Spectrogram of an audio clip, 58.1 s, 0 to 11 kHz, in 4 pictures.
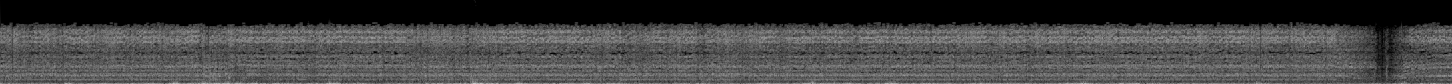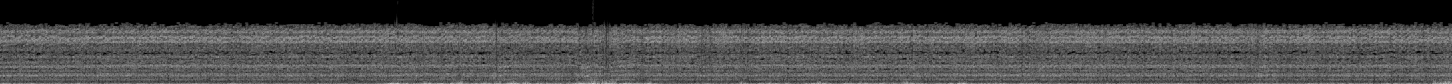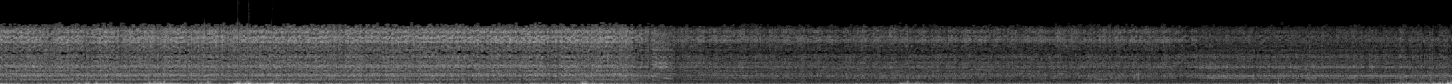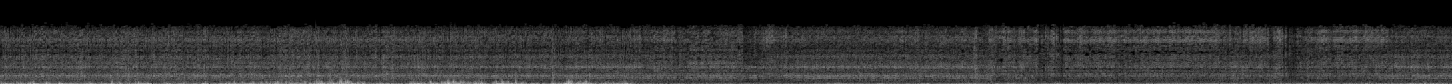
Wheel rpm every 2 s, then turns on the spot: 160, 160, 160, 160, 160, 160, 110, 130, 160, 160, 160, 160, 160, 160, 160, 160, 160, 150, 80, 70, 70, 70, 70, 70, 70, 70, 70, 70, 70.
none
